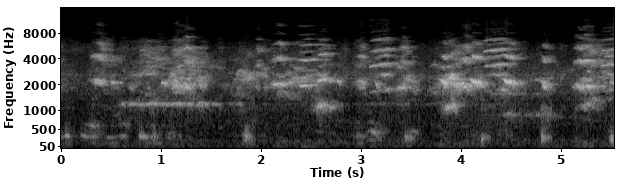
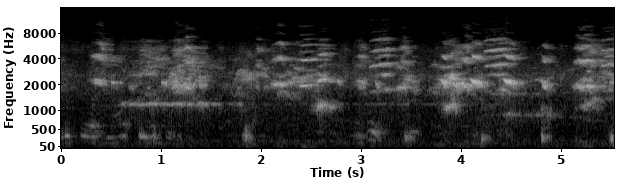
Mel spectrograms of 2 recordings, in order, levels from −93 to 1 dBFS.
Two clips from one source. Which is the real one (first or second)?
second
